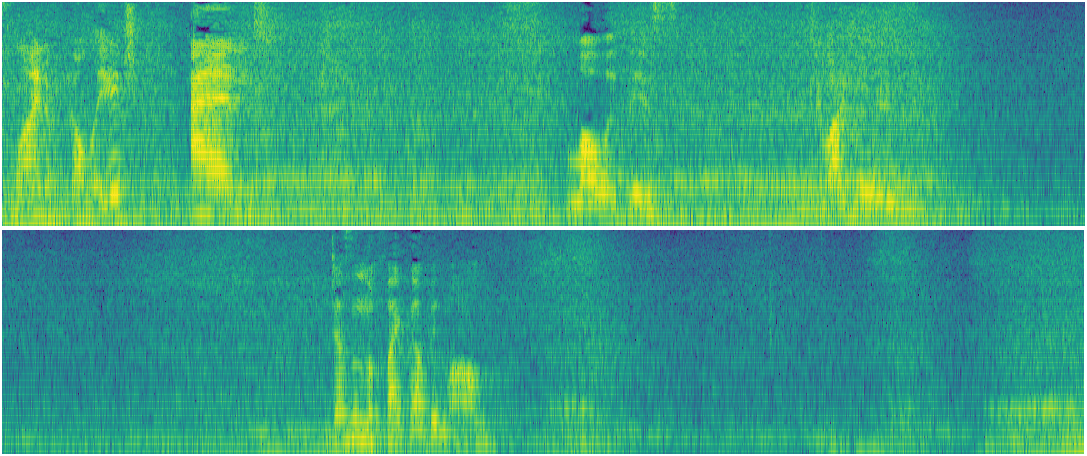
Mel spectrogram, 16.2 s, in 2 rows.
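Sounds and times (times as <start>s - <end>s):
speech: 0.1s - 2.2s, 4.3s - 5.1s, 6.1s - 7.0s, 10.6s - 12.4s
leaf blower outside the window: 1.0s - 7.1s, 15.5s - 16.2s.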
